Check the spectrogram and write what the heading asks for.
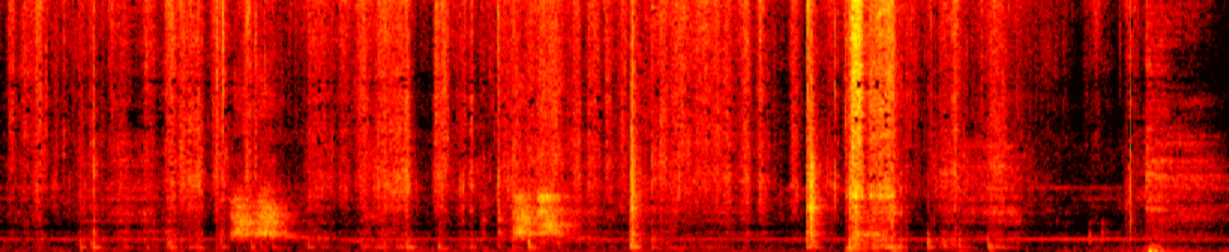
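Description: Gloved fingers scraping old plumber's putty off the rim of a stainless steel sink's drain opening: a run of short scrapes and clicks, with a dull thump near the end.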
